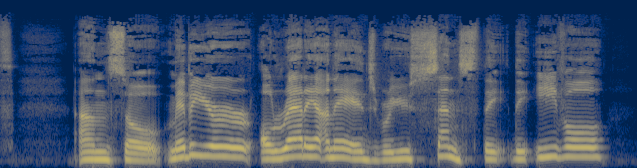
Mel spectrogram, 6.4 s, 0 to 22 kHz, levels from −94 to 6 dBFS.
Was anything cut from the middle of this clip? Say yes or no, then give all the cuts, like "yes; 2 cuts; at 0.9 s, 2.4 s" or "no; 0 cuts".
no; 0 cuts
